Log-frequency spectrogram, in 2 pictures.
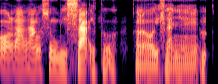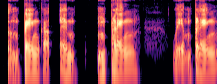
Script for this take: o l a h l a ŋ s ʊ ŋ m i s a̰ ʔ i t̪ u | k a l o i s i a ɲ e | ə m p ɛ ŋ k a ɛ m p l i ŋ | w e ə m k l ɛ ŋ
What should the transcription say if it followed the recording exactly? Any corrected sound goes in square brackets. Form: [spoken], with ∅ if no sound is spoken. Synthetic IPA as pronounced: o l a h l a ŋ s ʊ ŋ [b] i s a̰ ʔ i t̪ u | k a l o i s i a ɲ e | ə m p ɛ ŋ k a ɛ m p l [ɛ] ŋ | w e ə m [p] l ɛ ŋ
